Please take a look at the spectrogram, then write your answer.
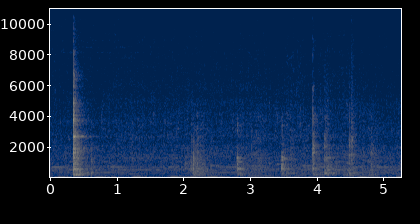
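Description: Mongolian beef and spring onion greens get tossed and stirred in a hot pan, with soft sizzling under a string of sharp scrapes and clinks of the utensil against the pan.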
